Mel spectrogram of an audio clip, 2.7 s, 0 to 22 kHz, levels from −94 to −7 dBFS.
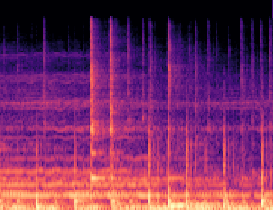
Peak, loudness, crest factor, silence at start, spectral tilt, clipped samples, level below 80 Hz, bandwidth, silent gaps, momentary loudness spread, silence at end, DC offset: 0 dBFS; -18 LUFS; 14 dB; 0 s; -7 dB/octave; under 0.1%; -18 dBFS; 15 kHz; none; 4 LU; 0 s; under 0.1%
